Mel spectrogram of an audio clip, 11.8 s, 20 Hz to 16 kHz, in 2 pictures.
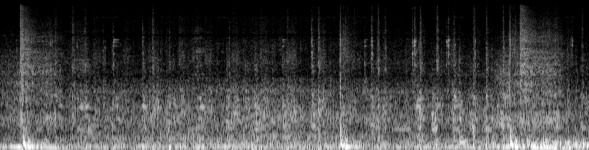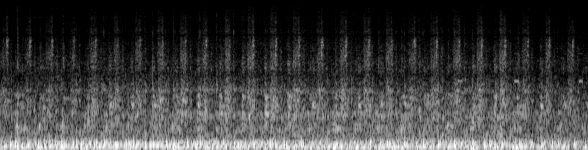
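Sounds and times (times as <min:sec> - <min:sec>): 
loud bangs: 0:00.0 - 0:06.0
teleporter machine sputtering and whirring: 0:00.0 - 0:11.7.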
